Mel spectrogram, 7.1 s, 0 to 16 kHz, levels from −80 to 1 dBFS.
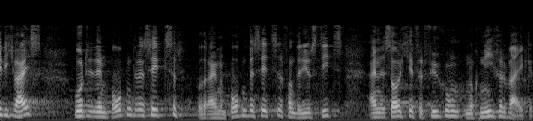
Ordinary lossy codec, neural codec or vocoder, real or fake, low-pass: none; none; real; 7.2 kHz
